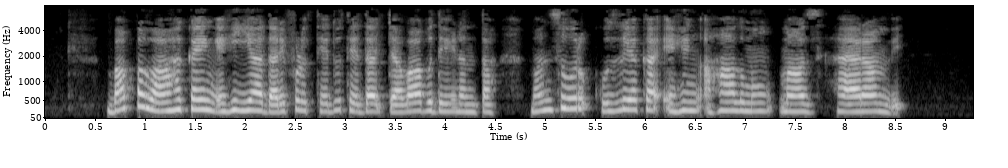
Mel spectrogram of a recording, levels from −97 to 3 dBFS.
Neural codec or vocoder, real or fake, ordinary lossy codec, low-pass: none; real; MP3, 32 kbps; 7.2 kHz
